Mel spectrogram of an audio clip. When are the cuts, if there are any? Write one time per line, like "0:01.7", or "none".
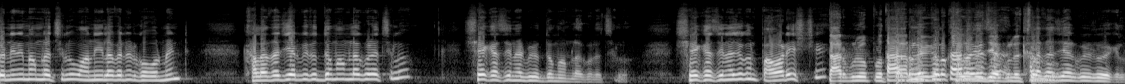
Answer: none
